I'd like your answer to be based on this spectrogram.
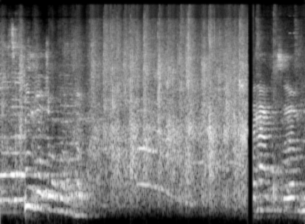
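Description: Applause for a grandmother at a Kyrgyz bride's farewell celebration: a loud, dense stretch of clapping from a crowd, heard mixed with talk and broken by one brief gap.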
